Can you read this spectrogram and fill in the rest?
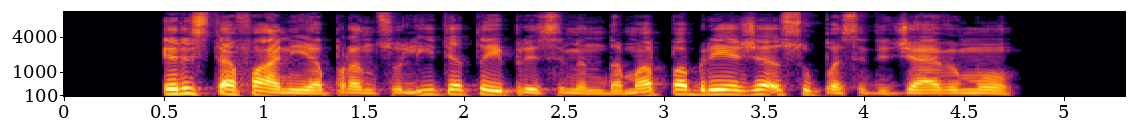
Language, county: Lithuanian, Panevėžys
